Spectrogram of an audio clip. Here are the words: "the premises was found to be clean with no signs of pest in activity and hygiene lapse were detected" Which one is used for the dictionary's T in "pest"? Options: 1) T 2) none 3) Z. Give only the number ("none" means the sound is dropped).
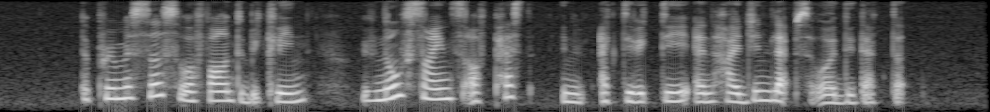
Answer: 1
